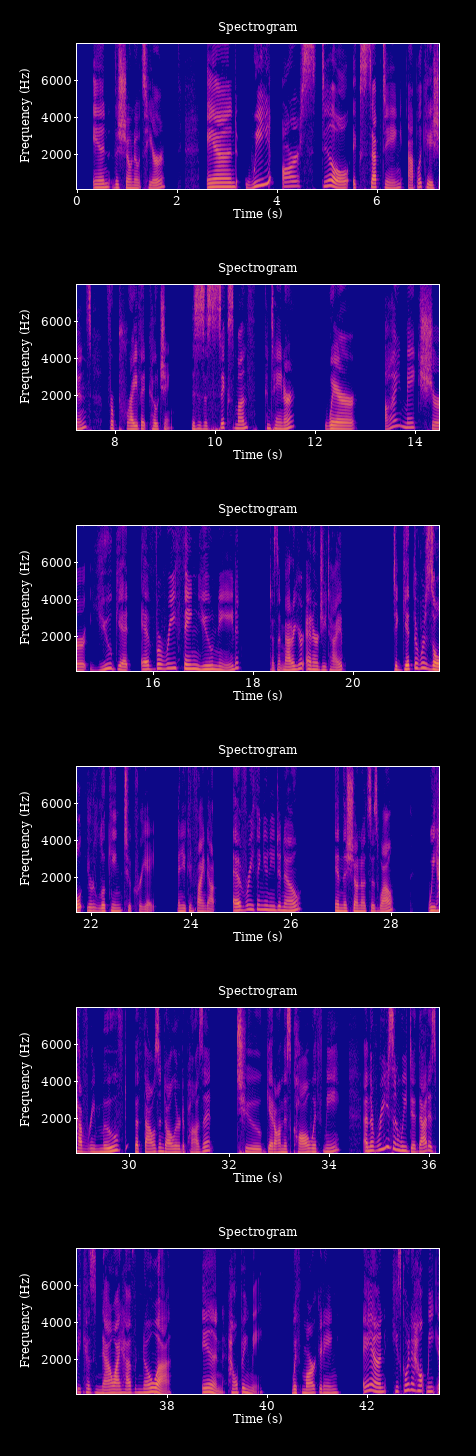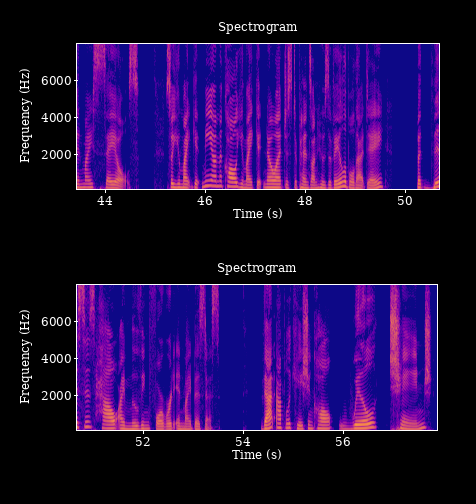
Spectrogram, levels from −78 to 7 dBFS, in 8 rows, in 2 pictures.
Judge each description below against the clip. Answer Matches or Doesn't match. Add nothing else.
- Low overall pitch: Doesn't match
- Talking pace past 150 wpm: Doesn't match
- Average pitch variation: Matches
